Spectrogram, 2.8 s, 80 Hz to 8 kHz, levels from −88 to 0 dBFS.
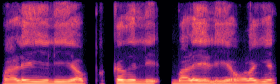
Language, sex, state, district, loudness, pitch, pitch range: Kannada, male, Karnataka, Koppal, -16 LUFS, 155 Hz, 145-165 Hz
